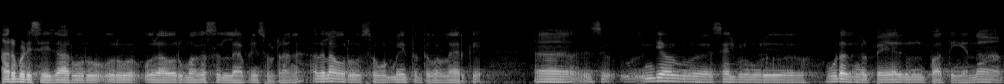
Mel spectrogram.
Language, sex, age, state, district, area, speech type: Tamil, male, 30-45, Tamil Nadu, Cuddalore, rural, spontaneous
